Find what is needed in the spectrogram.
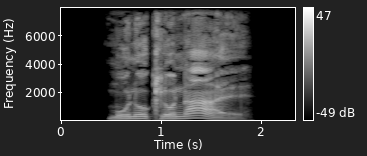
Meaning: monoclonal
- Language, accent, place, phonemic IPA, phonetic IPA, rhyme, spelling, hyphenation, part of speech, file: German, Germany, Berlin, /mo.no.kloˈnaːl/, [mo.no.klɔˈnaːl], -aːl, monoklonal, mo‧no‧klo‧nal, adjective, De-monoklonal.ogg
